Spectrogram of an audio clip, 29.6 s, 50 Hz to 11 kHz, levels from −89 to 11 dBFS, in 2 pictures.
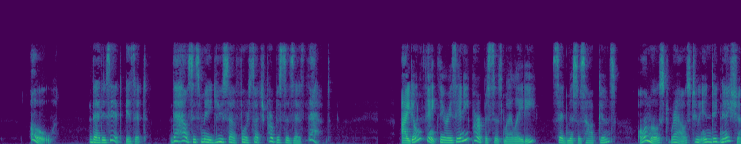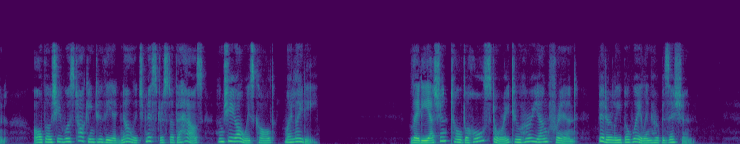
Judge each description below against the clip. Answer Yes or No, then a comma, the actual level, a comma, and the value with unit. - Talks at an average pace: No, slow, 130 wpm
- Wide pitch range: Yes, wide, 5.8 semitones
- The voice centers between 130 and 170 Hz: No, high, 200 Hz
